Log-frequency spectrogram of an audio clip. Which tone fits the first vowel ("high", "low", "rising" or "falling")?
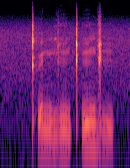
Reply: low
